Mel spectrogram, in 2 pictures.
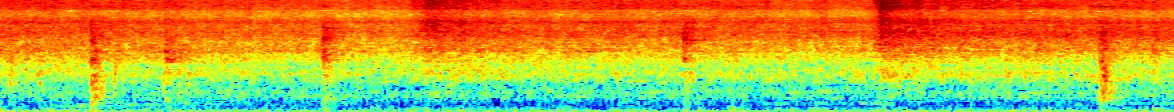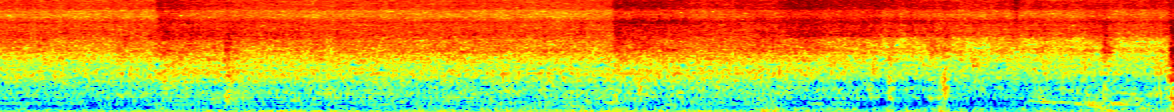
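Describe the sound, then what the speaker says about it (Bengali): Fish frying in mustard oil in a wok gives a steady, close sizzle and hiss with occasional soft scrapes of stirring, continuing without break throughout. "মাছ ভাজার জন্য কড়াইয়ে সরিষার তেল দিয়ে দিছে"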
